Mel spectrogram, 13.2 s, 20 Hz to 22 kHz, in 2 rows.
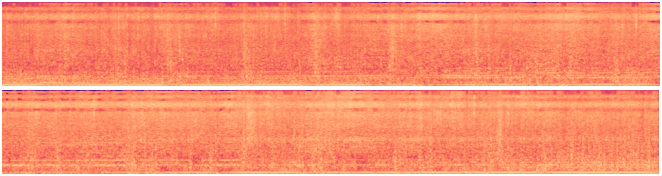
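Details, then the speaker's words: Restored 1971 Evinrude 9.5 HP 9122R outboard under way on lake test run at about 17 mph: steady two-stroke buzz holding one pitch over wind and water, no misses, surging or knocking; normal running. "She's a beauty and she runs great, I'm telling you. 17 miles an hour, easy, starts right up, idles perfect."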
